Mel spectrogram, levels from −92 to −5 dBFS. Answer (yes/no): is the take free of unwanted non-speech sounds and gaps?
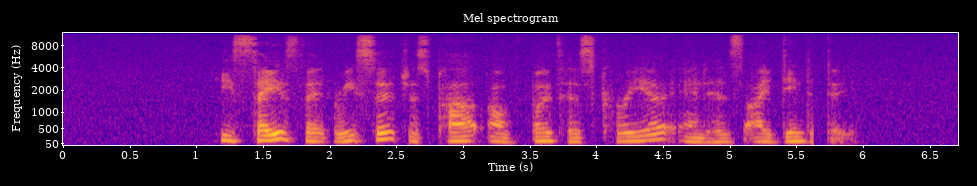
no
